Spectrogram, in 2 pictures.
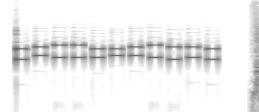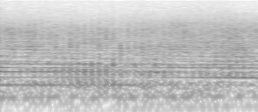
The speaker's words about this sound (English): You know what? I got you this time. I'm calling in the helicopter.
